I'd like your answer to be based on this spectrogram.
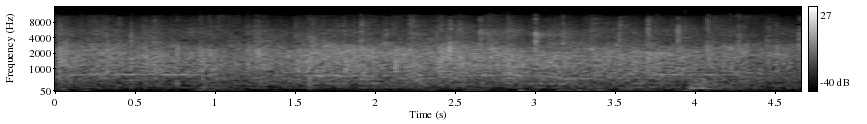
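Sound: applause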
